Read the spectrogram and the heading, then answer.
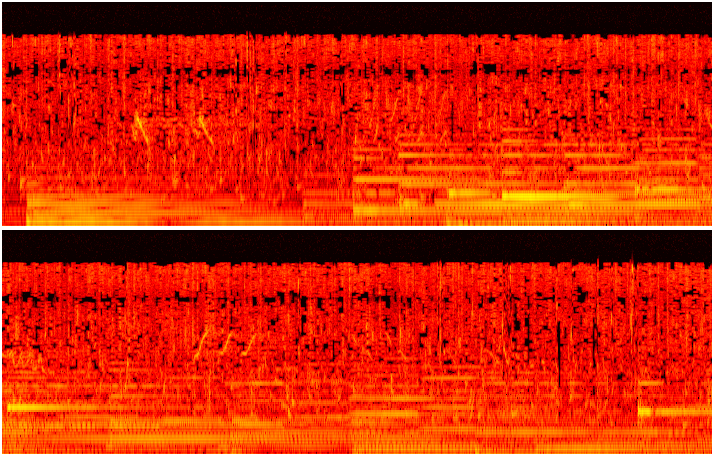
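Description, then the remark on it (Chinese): Steady trickling, babbling water of a clear stream along a path down a mountain runs throughout, blended with soft sustained musical tones and gentle chords; no one speaks. “继续下山，沿着美丽清爽的小溪。”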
